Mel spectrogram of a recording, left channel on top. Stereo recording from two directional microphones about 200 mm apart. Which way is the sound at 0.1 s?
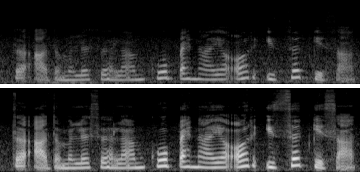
60° right (ahead or behind).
